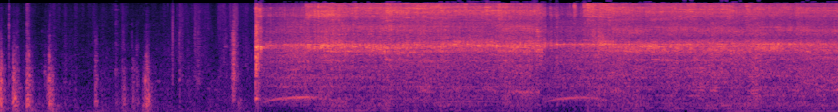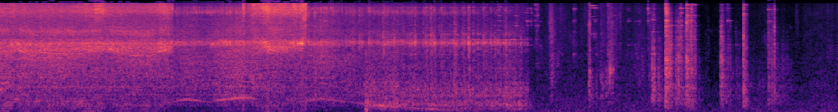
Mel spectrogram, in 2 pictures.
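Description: Clinks and clicks of a steel coil being set in a bench vise. Then, from about two and a half seconds in, an angle grinder runs loudly for about eleven seconds with a steady high whine, cutting through the clamped coil to part it into split rings. It winds down, and a few metal clinks follow near the end.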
